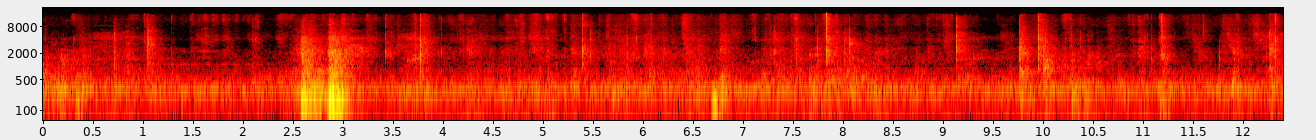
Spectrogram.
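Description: Small clicks and faint paper sounds of fingers picking at a sticker to peel it off its paper backing, with one louder short bump about three seconds in.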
